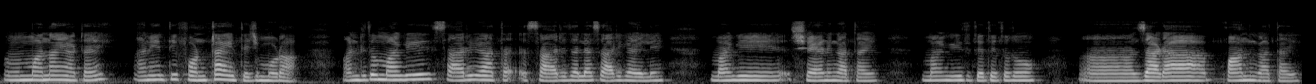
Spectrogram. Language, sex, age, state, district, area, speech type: Goan Konkani, female, 45-60, Goa, Quepem, rural, spontaneous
